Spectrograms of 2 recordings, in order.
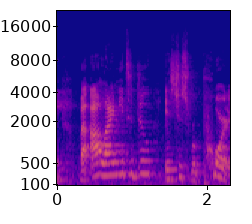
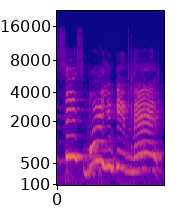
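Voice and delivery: mock indignant; 9 semitones higher, 6 dB louder than usual. Nurse mimicking her reply to angry coworkers, high and indignant. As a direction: throw it back at them, indignant and loud. Aides confronting her, about to fight.

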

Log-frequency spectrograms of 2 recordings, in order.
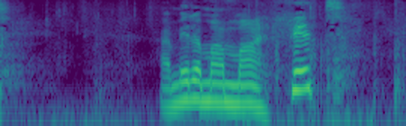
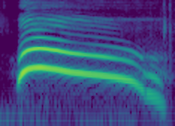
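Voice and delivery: very high, loud, long "woo"; loud winded whoop; 9 dB louder than usual. Real, not acted. Walker out of breath behind her dog, loud high woo. Puffing on an uphill walk.

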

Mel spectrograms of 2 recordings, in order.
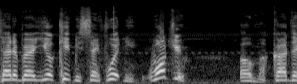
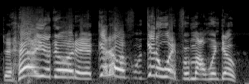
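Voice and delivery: shouting; 9 semitones higher, 5 dB louder than usual. Real, not acted. Monster at window.

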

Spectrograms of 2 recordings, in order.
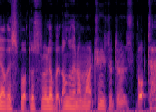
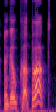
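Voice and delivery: louder, higher mock German punchline; German accent; 5 semitones higher, 6 dB louder than usual. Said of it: "It's very clearly a German accent".

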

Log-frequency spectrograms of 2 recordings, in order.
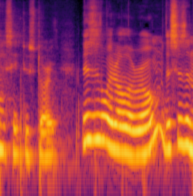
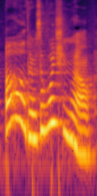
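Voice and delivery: high, mock-amazed visitor voice; pretend visitor; 10 semitones higher, 4 dB louder than usual. Player imitates people finding the fake wishing well, mock amazement. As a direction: put on a higher voice for an excited passer-by. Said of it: "People are gonna be like".

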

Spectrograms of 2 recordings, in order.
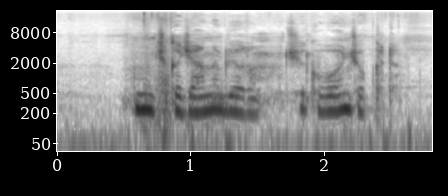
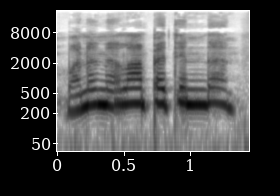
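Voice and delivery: irritated snap; 5 semitones higher, 11 dB louder than usual. Real, not acted. Annoyed at pet offer.

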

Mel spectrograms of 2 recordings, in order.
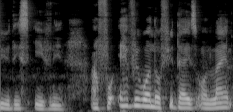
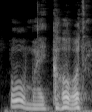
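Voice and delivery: delighted exclaim; 3 semitones higher, 8 dB louder, slower than usual. Real, not acted. Reacting to mommy's comment.

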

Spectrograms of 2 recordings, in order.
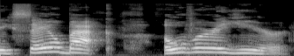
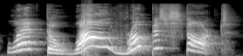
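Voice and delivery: high, loud, drawn-out cry; 8 semitones higher, 15 dB louder than usual. A narrator's reading. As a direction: proclaim the start of wild revels, stretching it out. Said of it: "cried Max".

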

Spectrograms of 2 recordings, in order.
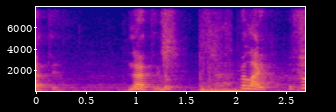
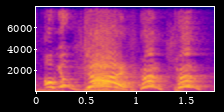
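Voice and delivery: high, loud triumphant shout; excited shout; 9 semitones higher, 8 dB louder, slower than usual. Acted. Boxer knocking out his rival, loud triumphant shout. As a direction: yell in victory.

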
